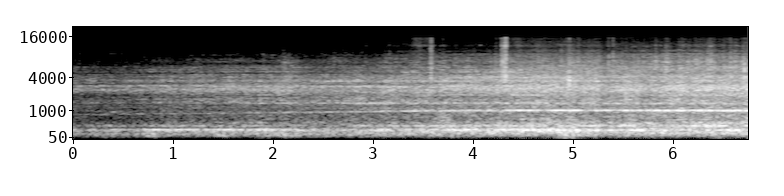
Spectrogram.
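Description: Electric multiple-unit passenger train running past close by along the platform, its wheels rumbling on the rails. It grows steadily louder as the cars come alongside, with a low hum and a steady high whine throughout.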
